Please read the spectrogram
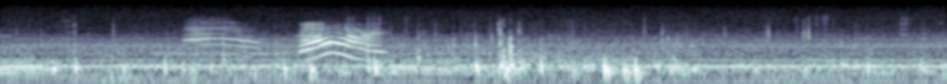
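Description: Two short high-pitched vocal calls, each rising then falling in pitch, the second louder, over a steady low hum.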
